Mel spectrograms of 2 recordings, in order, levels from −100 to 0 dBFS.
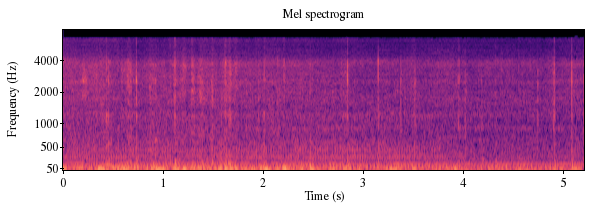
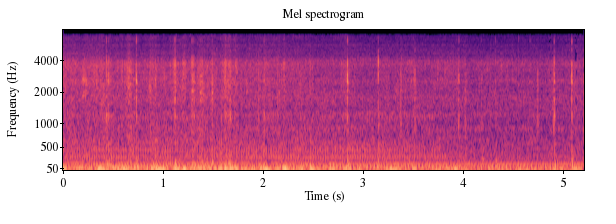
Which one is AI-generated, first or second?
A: first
